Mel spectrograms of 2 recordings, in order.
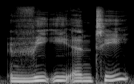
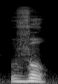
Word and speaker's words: vent: So our first example word, vent, V-E-N-T, is pronounced vent and not vo. The sound ends in the nose, vent.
